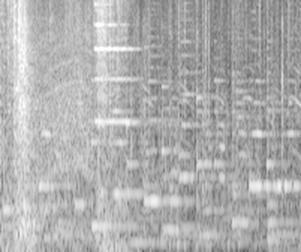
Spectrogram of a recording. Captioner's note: dinging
